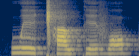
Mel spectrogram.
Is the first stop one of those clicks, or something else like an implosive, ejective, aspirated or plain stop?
click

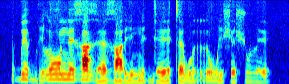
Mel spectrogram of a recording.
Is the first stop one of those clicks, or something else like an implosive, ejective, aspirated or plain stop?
implosive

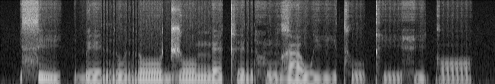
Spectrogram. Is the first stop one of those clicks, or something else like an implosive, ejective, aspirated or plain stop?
implosive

